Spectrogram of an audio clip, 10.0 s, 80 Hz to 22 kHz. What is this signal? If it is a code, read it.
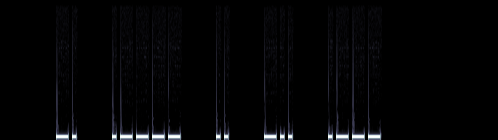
Morse code, heard as a keyed tone, about 15 wpm, spaced as for 9 wpm, 700 Hz. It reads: N1IDJ
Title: USA Call Signs - 3x Character Spacing - 15wpm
